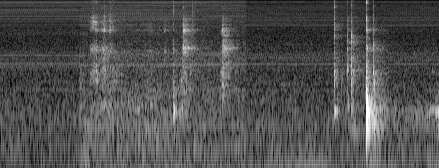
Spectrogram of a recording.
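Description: Faint clicks and light taps from a hand-held home-built spring scale shifting against the metal carriage of a linear drive: a few scattered ones in the first half, then three quick clicks near the end, the last the loudest.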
